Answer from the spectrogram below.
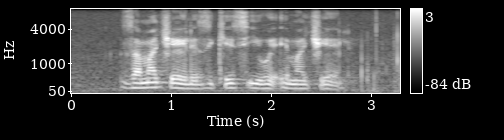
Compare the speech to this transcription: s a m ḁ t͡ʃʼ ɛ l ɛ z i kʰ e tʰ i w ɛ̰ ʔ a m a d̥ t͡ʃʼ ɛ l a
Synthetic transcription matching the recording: z a m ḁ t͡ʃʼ ɛ l ɛ z i kʰ e tʰ i w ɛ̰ ʔ ɛ m a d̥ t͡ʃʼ ɛː l ɛ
